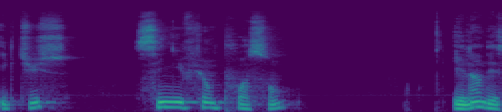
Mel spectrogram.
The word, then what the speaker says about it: ΙΧΘΥΣ: Le symbole ictus, donc c'est comme ça que ça se prononce he donc en fait c'est ictus signifiant poisson et l'un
